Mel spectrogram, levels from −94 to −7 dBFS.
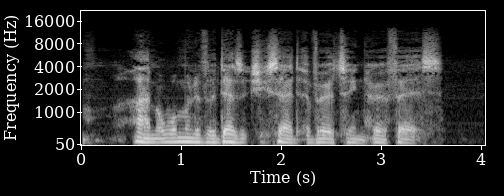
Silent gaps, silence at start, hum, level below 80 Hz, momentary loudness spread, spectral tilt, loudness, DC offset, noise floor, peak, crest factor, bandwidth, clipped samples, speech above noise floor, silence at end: none; 0.05 s; none; -60 dBFS; 9 LU; -4.5 dB/octave; -24 LUFS; under 0.1%; -47 dBFS; -4 dBFS; 20 dB; 12.5 kHz; under 0.1%; 22 dB; 0.45 s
